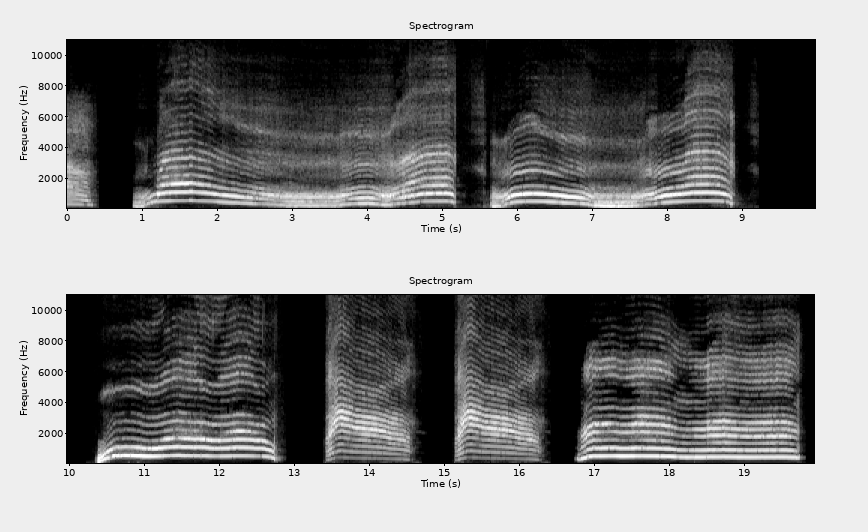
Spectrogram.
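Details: A cat caterwauls with long, low, wavering yowls that dip and rise in pitch, then gives shorter, higher meows and a final steady wail, a sound meant to scare a baby into sleep and chase off mice.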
